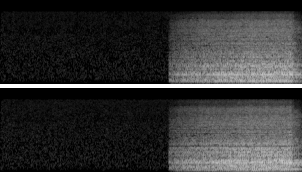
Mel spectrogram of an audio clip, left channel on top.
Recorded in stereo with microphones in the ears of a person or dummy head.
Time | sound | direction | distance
1.7 | a rattle | 20° right (ahead or behind) | 3 m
